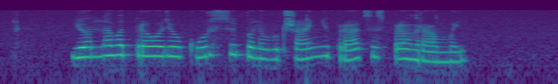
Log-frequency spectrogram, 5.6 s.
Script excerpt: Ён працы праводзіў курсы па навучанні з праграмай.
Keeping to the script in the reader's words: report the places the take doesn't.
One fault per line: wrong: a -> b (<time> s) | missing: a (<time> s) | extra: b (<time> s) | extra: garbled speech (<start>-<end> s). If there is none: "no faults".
wrong: працы -> нават (1.1 s)
extra: працы (3.4 s)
